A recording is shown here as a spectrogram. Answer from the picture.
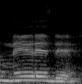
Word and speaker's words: nerede: par de par ó aqui ele pronunciou nerede só que é interessante saber que também podemos pronunciar nerde Então tá correto curiosidade tá lembra aqui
